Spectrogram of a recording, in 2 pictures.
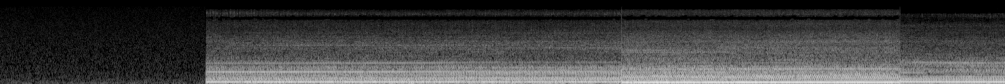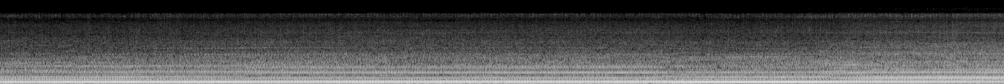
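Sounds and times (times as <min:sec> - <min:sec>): boat motor running: 0:02.1 - 0:20.0.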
